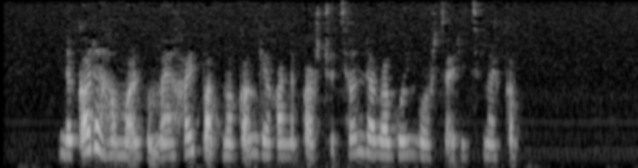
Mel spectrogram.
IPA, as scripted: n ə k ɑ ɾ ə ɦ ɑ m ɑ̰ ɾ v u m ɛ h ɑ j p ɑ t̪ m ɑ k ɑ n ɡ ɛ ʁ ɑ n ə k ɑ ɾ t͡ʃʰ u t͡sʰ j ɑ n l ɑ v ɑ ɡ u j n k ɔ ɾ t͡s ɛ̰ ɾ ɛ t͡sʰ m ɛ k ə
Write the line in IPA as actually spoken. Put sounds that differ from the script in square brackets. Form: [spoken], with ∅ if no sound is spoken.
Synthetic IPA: n ə k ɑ ɾ ə ɦ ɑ m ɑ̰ ɾ v u m ɛ h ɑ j p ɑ t̪ m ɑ k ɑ n ɡ ɛ ʁ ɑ n ə k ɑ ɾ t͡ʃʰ u t͡sʰ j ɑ n l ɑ v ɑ ɡ u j n [ɡ] ɔ ɾ t͡s ɛ̰ ɾ [i] t͡sʰ m ɛ k ə

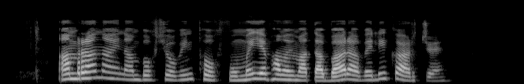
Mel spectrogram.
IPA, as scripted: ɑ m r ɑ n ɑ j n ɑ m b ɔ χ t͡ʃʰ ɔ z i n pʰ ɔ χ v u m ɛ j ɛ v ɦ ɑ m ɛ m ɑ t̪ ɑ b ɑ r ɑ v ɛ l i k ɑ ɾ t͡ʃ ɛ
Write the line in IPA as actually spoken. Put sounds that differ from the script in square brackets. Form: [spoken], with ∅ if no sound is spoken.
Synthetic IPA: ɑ m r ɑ n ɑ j n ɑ m b ɔ χ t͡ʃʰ ɔ [v] i n pʰ ɔ χ v u m ɛ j ɛ v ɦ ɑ m ɛ m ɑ t̪ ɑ b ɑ [ɾ] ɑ v ɛ l i k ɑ ɾ t͡ʃ ɛ

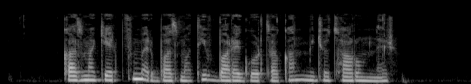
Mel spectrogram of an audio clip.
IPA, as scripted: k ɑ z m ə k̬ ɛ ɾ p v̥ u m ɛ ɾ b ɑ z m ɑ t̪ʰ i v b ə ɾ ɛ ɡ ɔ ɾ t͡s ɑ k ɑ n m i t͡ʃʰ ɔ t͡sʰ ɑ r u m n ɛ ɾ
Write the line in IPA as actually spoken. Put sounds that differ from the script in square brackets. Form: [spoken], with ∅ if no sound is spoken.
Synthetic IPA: k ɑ z m [ɑ] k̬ ɛ ɾ p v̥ u m ɛ ɾ b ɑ z m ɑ t̪ʰ i v b [ɑ] ɾ ɛ ɡ ɔ ɾ t͡s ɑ k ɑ n m i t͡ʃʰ ɔ t͡sʰ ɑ r u m n ɛ ɾ

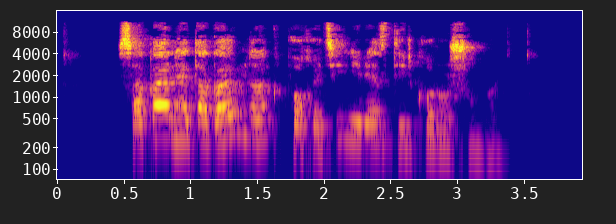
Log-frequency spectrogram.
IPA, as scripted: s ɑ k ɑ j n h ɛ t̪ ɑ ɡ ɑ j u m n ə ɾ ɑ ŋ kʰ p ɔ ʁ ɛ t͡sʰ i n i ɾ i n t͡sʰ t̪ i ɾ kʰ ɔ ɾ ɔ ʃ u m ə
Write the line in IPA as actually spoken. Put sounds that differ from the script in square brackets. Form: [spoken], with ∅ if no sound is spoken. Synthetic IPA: s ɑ k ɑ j n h ɛ t̪ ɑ ɡ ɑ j u m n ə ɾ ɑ ŋ kʰ [pʰ] ɔ [χ] ɛ t͡sʰ i n i ɾ [ɛ] n t͡sʰ [d̪] i ɾ kʰ ɔ ɾ ɔ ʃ u m ə

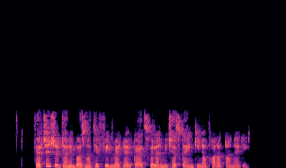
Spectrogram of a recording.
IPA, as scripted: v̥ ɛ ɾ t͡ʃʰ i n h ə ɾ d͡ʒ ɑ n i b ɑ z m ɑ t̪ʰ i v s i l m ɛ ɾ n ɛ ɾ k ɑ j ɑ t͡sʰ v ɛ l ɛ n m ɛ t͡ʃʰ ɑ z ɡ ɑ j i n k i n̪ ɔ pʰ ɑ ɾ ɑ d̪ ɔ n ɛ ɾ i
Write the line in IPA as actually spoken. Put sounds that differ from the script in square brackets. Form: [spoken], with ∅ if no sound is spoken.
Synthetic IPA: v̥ ɛ ɾ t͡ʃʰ i n [ʃ] ə ɾ d͡ʒ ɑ n i b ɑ z m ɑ t̪ʰ i v [f] i l m ɛ ɾ n ɛ ɾ k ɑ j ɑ t͡sʰ v ɛ l ɛ n m [i] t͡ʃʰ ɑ z ɡ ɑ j i n k i n̪ ɔ pʰ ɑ ɾ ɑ [t̪] ɔ n ɛ ɾ i

